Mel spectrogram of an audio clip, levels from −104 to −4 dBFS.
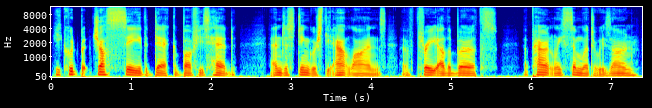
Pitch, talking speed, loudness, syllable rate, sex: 100 Hz, 185 wpm, -22 LUFS, 5.4 syllables/s, male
